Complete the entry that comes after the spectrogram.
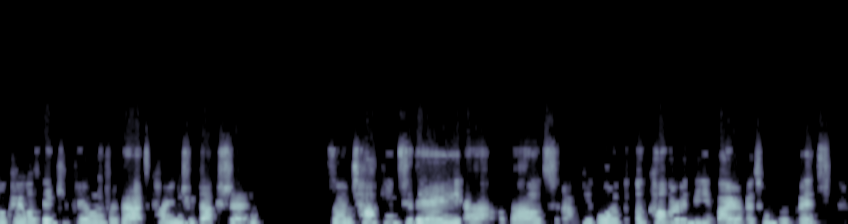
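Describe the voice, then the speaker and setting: A woman talks at a fairly quick pace. Her pitch is fairly high and her intonation lively. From China, Shanghai; moved to US at nine. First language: Chinese. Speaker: climate advocate and researcher. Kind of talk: conference presentation. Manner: hesitant with many fillers.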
